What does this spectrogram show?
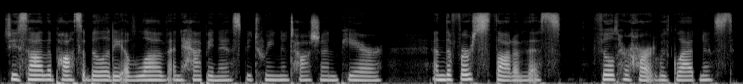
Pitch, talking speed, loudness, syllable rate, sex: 205 Hz, 185 wpm, -21 LUFS, 5.4 syllables/s, female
